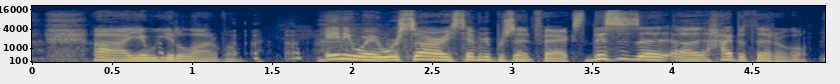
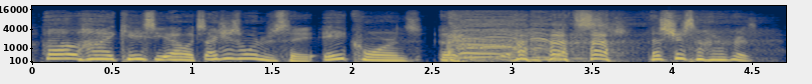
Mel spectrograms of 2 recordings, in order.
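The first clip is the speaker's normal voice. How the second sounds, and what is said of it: Imitates a listener's voice. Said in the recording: “such a good impression of that”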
